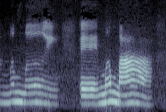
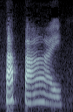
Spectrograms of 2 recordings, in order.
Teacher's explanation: são feitos com o encontro do lábio superior com o lábio inferior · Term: bilabiais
